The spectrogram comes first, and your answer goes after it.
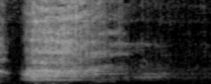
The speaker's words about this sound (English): Everyone needs to take a deep breath tonight, I think.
